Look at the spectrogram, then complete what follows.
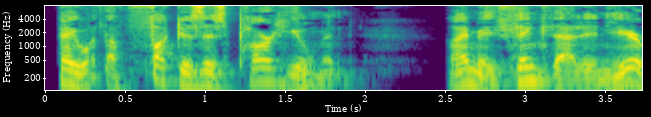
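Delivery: ordinary talk, nothing marked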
